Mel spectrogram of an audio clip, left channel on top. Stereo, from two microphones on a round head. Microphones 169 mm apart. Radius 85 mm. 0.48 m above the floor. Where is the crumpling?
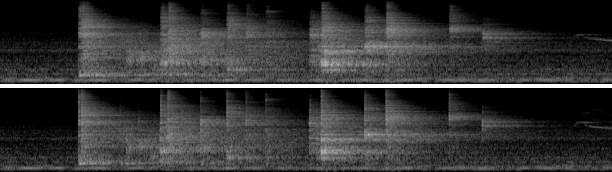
65° right (ahead or behind), 1.2 m.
